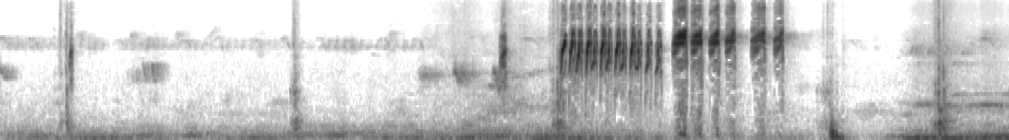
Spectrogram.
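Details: Flamboyan bird giving a lure song: a quick burst of rapid, buzzy, high chattering notes repeated in a fast series, with a few scattered chirps before and after, over faint low background rumble.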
